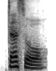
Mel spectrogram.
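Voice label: "tussore", Indian English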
